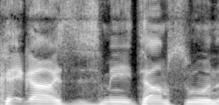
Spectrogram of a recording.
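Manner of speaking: very high, strained, squeezed-throat radio announcer voice. Recalling an old radio-show intro, in a squeezed-throat radio voice. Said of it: "I used to squeeze my throat real hard".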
